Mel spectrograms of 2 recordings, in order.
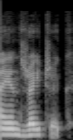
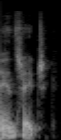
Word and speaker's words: Jędrzejczyk: And Joanna Jędrzejczyk is how that UFC fighter, right, is pronounced.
